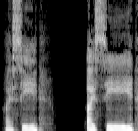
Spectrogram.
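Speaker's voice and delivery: high, entranced mystic voice; fortune teller. A narrator's reading. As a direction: murmur as if seeing visions.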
